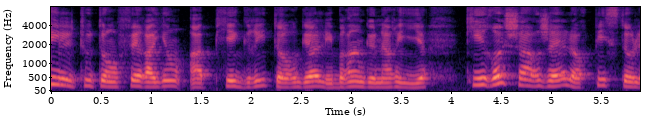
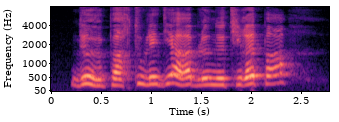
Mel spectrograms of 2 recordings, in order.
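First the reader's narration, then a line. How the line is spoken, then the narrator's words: Half-suffocated yell. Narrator (French): hurlait Bringuenarille à demi suffoqué par les bras nerveux de Scapin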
